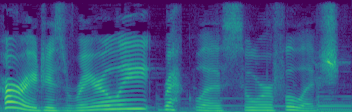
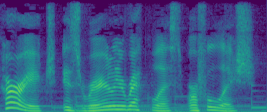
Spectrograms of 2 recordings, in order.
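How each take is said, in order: First: It is read slowly and carefully. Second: It is read at normal speed.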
